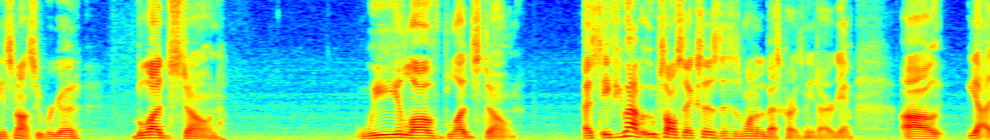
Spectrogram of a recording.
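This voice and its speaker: Thinking out loud over a gaming tier list, a woman with a strikingly low voice wanders through her points, restarting often and using plenty of fillers. She is a gaming video creator, and her pitch moves up and down in a lively, animated way.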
